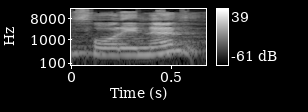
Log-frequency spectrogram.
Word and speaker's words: foreigner: इसमें से foreigner, when we are telling foreigner, G का pronunciation कहीं नहीं हो रहा है, so only G is silent.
